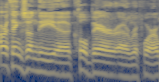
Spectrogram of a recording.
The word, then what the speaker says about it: Colbert: are things on The Colbert Report we're still calling it the Colbert Report or yeah we have not found the pronunciation of that T yet we don't know where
